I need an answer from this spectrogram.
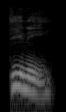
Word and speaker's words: Ndini: It is spelled Ndini, but it's not pronounced with the N. It's just Dini.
